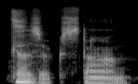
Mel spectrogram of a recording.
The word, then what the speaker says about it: Kazakhstan: You know, each other in English as Kazakhstan. So that's a stress on the first syllable.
